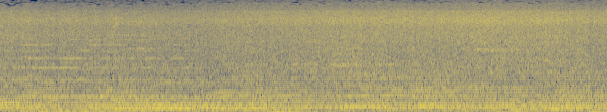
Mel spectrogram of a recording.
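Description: Steady rumbling noise heard on board a water dark ride: the ride boat moving along its channel amid the ride's machinery, with a few low held tones underneath.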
